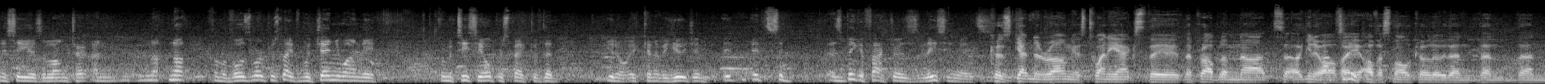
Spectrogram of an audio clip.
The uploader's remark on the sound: coming to you from the Data Center Dynamics conference in Singapore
